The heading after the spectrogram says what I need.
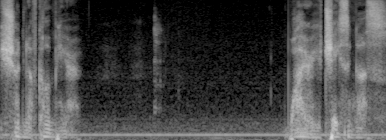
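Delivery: low, hushed murmured whisper. Speaking as Victor, narrowing his eyes at Escher and Nick, low voice. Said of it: "in a very kind of low voice".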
